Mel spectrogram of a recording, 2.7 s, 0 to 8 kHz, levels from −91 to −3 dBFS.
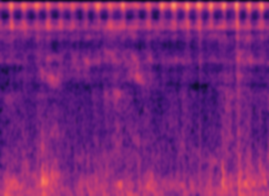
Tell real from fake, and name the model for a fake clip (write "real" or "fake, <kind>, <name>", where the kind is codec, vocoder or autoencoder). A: fake, codec, SNAC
